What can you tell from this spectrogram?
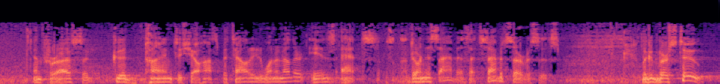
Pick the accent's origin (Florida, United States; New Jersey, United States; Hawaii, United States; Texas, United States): New Jersey, United States; I guess I grew up in New Jersey, so it was no big deal.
